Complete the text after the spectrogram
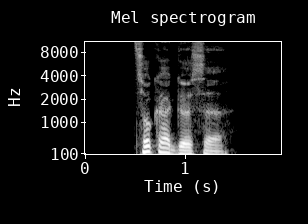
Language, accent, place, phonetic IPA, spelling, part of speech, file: German, Germany, Berlin, [ˈt͡sʊkɐˌɡʏsə], Zuckergüsse, noun, De-Zuckergüsse.ogg
- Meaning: nominative/accusative/genitive plural of Zuckerguss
